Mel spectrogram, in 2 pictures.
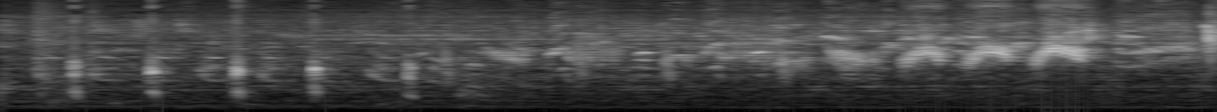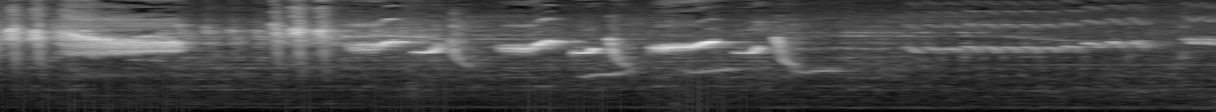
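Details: Fighting Chinese hwamei, a tame bird of northwest Vietnamese origin kept in Saigon: evenly spaced clicks open, then a loud, fast jumble of looping whistles and twisting phrases builds and rises.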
